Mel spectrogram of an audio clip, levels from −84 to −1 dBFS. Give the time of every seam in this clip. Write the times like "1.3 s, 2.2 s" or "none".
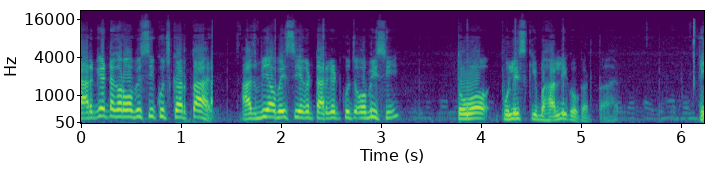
1.4 s

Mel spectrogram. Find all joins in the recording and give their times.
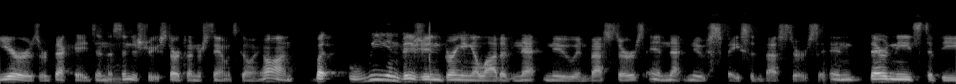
3.0 s

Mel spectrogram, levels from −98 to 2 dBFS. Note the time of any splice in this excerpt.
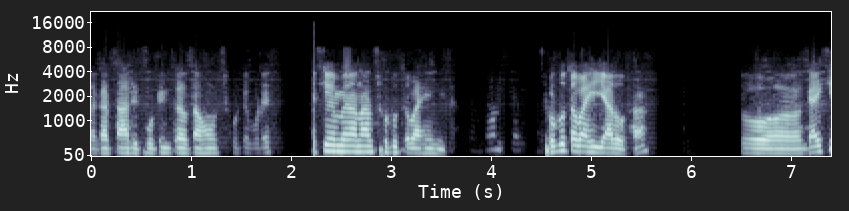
2.2 s

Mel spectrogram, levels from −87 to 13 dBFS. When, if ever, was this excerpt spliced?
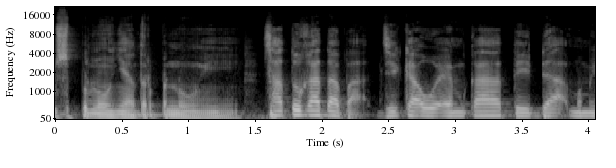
1.4 s

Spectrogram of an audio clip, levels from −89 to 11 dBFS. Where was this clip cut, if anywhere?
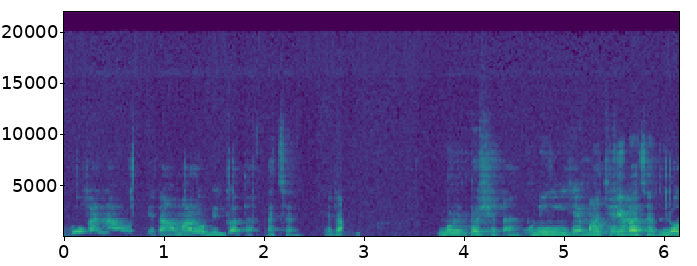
2.8 s

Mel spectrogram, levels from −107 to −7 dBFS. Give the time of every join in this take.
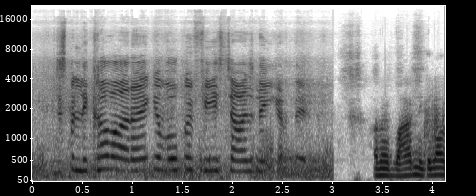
3.2 s

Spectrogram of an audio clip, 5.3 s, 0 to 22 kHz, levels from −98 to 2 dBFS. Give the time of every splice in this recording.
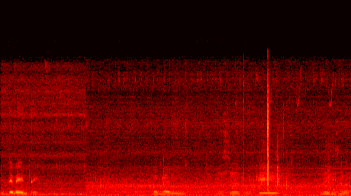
1.0 s

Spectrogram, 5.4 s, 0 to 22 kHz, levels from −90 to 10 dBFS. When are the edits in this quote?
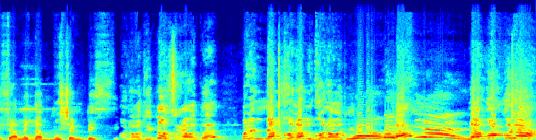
1.1 s

